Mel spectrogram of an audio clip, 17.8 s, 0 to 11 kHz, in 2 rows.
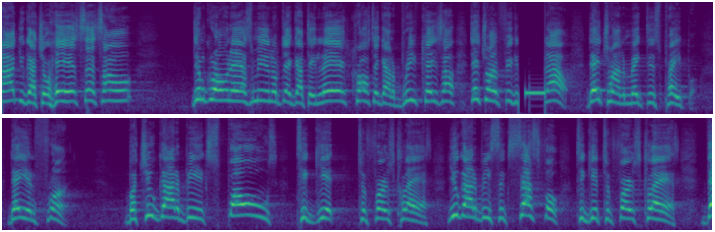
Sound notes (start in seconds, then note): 6.5 beep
